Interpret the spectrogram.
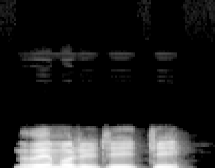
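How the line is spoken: Hollow muffled voice. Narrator (Russian): глухим голосом произнес комиссар

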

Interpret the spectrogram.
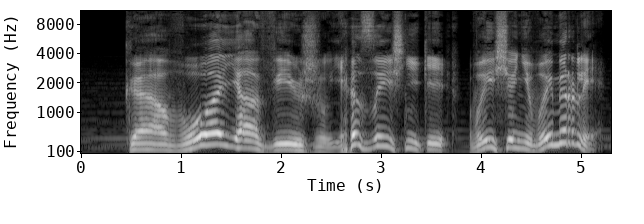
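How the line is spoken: Predatory roar. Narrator (Russian): Демон хищно проревел

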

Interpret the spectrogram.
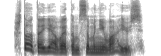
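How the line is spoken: Man's snort. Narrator (Russian): Мужчина хмыкнул

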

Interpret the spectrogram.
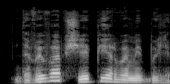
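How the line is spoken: Muttered. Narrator (Russian): пробормотал я

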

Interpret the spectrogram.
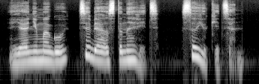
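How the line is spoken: Soft. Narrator (Russian): тихо произнес он

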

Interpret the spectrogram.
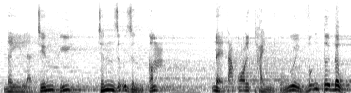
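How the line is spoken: Growl. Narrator (Vietnamese): Hắn gầm gừ

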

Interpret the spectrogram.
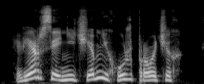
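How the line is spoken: Angry. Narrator (Russian): сердито сказал он

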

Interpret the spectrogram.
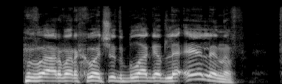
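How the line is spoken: Snorted. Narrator (Russian): фыркнул Алкивиад

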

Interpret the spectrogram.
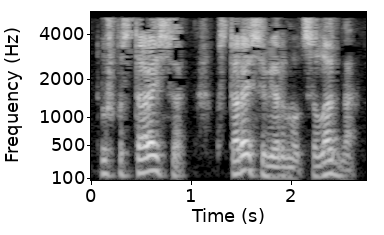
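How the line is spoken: Sad, tearful. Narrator (Russian): грустно улыбнулась ему сквозь слезы

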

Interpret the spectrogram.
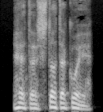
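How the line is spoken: Grumbling. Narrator (Russian): проворчал Кол

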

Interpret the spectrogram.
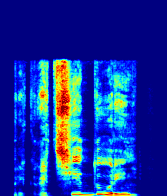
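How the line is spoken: Young woman muttering. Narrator (Russian): пробормотала девушка

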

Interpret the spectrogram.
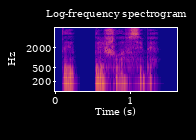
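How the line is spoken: Said quietly. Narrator (Russian): тихо сказал он

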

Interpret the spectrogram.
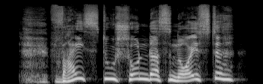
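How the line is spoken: Calling out. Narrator (German): rief Cassia

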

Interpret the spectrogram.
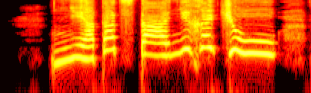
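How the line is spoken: Screamed. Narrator (Russian): закричала Куки

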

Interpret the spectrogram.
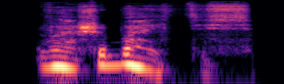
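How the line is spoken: Smiling through tears. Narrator (Russian): сказала Силья, улыбаясь сквозь слезы

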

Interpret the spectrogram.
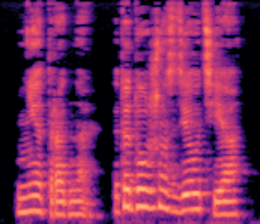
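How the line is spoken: Tender smiling. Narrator (Russian): ласково улыбнулся Женя

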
